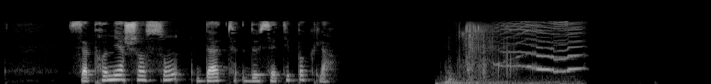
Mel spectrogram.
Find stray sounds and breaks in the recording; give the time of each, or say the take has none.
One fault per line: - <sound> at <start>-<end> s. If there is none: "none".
- squeak at 4.4-5.9 s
